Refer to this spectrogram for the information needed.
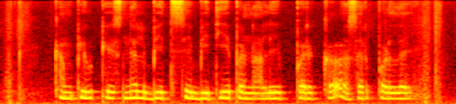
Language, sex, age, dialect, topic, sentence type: Magahi, male, 18-24, Central/Standard, banking, statement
